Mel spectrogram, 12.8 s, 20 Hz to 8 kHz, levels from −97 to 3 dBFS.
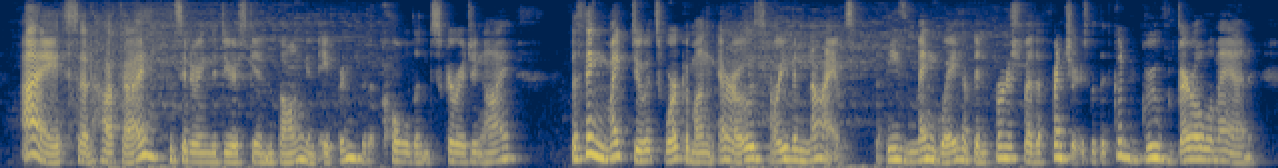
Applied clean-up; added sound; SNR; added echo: classical method log-MMSE.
